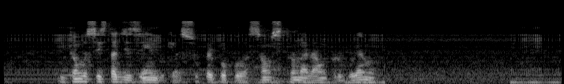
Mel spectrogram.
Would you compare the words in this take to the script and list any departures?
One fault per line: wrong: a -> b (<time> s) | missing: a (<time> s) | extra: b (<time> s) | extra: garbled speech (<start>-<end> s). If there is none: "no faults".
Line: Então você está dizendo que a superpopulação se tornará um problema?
no faults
